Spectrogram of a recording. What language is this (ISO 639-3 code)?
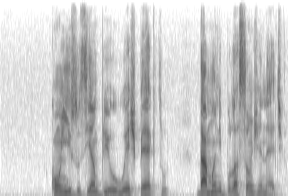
por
